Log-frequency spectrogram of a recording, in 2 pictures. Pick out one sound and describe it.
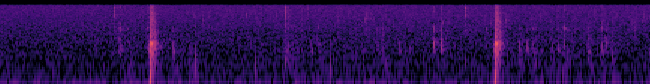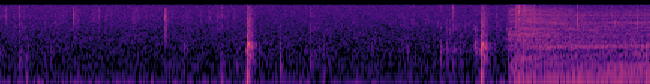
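A bow twangs sharply as arrows are shot, several times.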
